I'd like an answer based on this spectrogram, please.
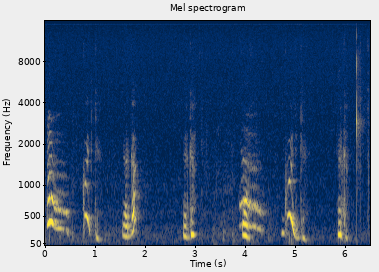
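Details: Siberian Husky Yorga at a morning welcome in bed: a rapid series of short grumbling, yodel-like calls bending up and down, roughly one per second, with a person talking and snapping fingers.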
